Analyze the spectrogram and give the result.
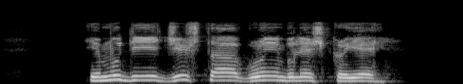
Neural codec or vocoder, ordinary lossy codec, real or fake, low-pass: none; Opus, 24 kbps; real; 7.2 kHz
